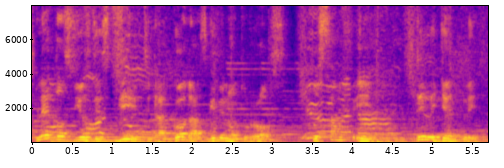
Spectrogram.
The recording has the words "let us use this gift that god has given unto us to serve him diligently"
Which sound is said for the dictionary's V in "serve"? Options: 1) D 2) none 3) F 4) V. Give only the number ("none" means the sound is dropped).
3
